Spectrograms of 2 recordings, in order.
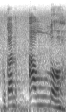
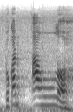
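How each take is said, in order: Both takes have the same delivery.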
